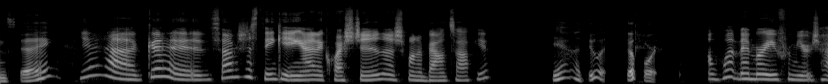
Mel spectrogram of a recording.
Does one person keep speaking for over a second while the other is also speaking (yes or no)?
no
